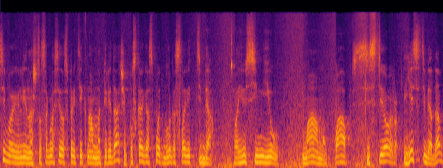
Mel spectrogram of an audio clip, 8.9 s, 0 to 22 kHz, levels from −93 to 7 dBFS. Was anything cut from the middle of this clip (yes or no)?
yes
